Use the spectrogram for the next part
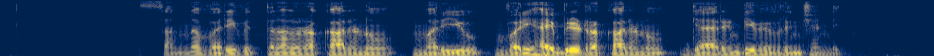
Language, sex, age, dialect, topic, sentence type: Telugu, male, 18-24, Utterandhra, agriculture, question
